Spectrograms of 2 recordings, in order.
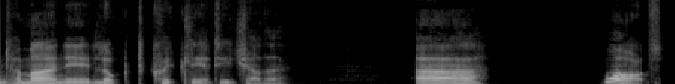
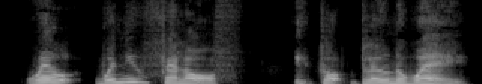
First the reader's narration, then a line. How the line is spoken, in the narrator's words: said Hermione hesitantly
